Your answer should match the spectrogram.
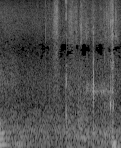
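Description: Faint paper handling on a desk: papers shuffled and written on, with a few small ticks in the second half over a low room hum.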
